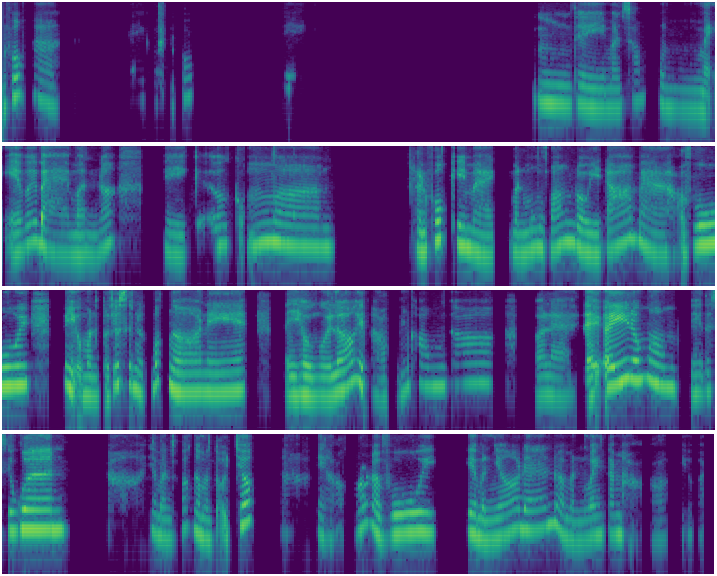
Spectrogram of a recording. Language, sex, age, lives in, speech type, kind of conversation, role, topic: Vietnamese, female, 25-29, Vietnam, conversation, unstructured, none, Điều gì khiến bạn cảm thấy hạnh phúc nhất trong cuộc sống?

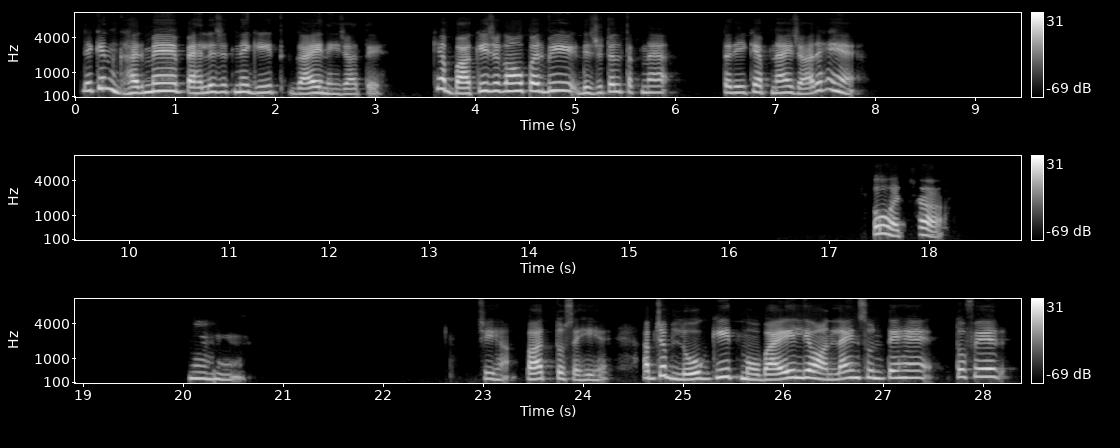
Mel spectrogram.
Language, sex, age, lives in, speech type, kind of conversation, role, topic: Hindi, female, 25-29, India, read, expert-assistant, asker, खेती में ड्रोन और सेंसर का इस्तेमाल बढ़ने से गाँव की ज़िंदगी में क्या-क्या बदलाव आ सकते हैं?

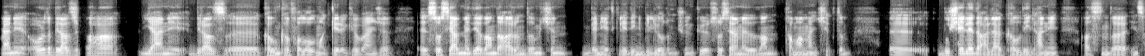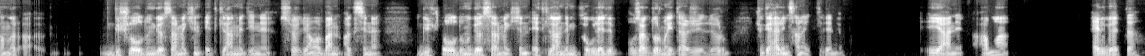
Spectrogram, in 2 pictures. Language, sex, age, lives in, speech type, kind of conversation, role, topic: Turkish, male, 25-29, Germany, conversation, podcast, guest, Motivasyonun düştüğünde disiplinini nasıl yeniden toplarsın?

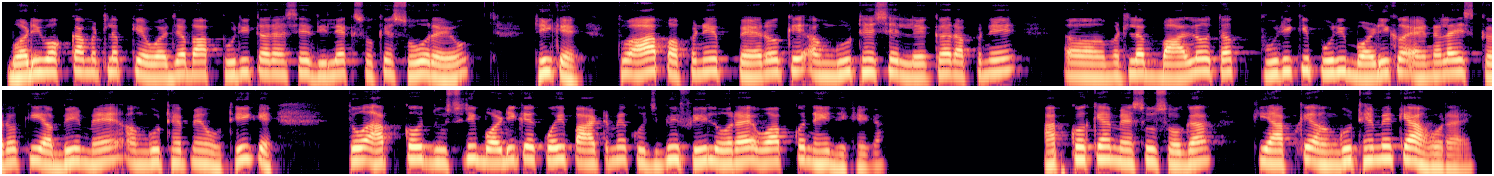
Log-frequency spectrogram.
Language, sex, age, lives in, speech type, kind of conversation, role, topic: Hindi, male, 25-29, India, conversation, podcast, guest, Meditation anxiety ko manage karne mein kaise help karta hai, aasan shabdon mein?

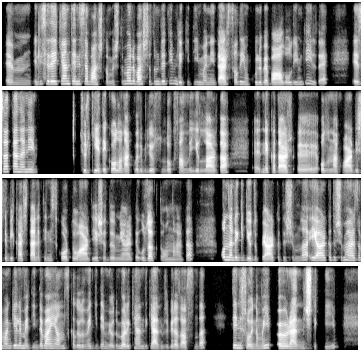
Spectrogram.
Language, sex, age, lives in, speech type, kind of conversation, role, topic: Turkish, female, 40-44, Spain, conversation, advice, user, Egzersiz rutinimi sürdüremiyorum ve motivasyonum çabuk düşüyor; bunu nasıl aşabilirim?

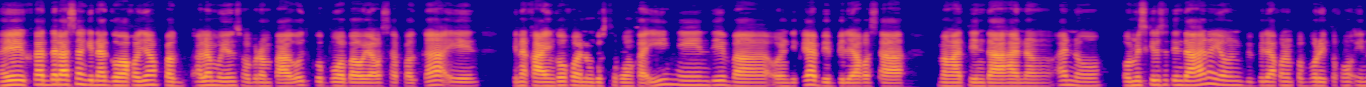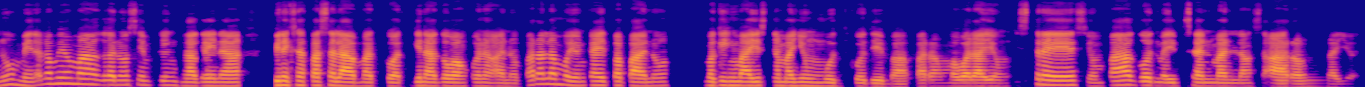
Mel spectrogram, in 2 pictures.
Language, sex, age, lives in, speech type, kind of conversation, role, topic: Filipino, male, 20-24, Philippines, conversation, unstructured, none, Ano ang ginagawa mo para maging masaya sa trabaho?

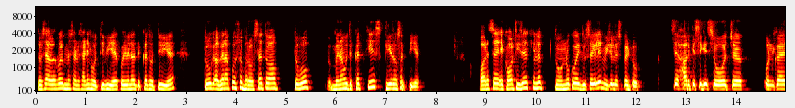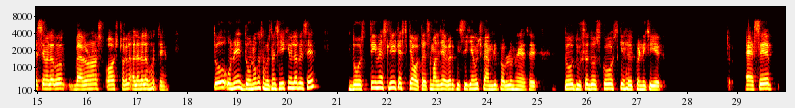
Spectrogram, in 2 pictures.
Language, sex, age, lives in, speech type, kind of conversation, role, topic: Hindi, male, 18-19, India, conversation, unstructured, none, आप दोस्त चुनते समय किन गुणों को सबसे अधिक प्राथमिकता देते हैं?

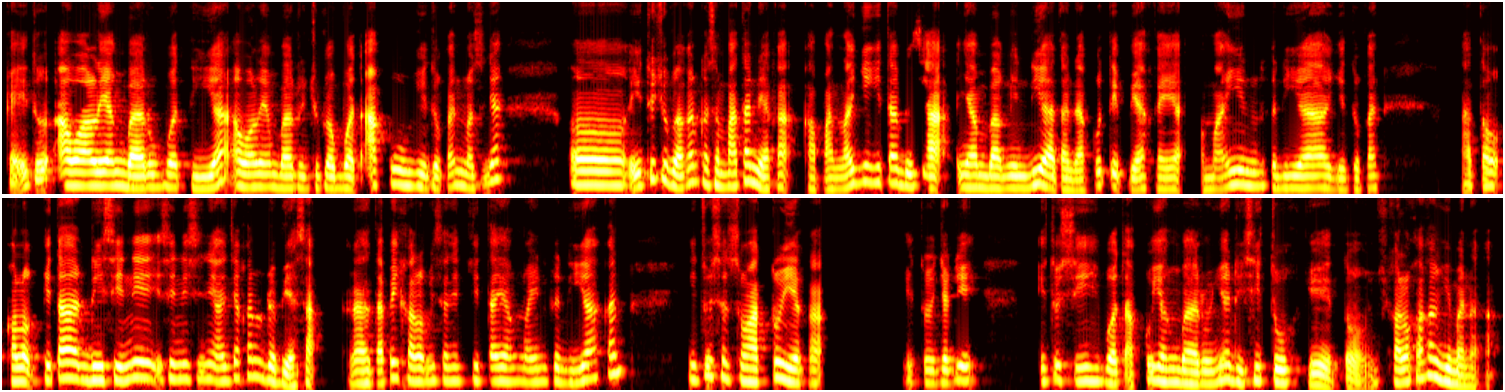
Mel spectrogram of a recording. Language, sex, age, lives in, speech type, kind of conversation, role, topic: Indonesian, female, 40-44, Indonesia, conversation, unstructured, none, Apa yang paling sulit bagi Anda saat harus mengucapkan selamat tinggal?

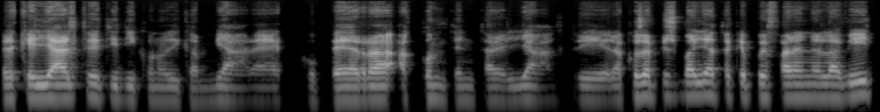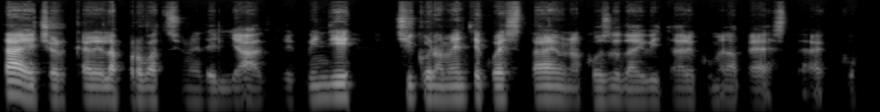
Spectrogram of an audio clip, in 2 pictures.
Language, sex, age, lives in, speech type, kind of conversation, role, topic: Italian, male, 25-29, Italy, conversation, advice, advisor, Come ti senti quando vieni giudicato per come ti vesti o ti presenti in pubblico?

